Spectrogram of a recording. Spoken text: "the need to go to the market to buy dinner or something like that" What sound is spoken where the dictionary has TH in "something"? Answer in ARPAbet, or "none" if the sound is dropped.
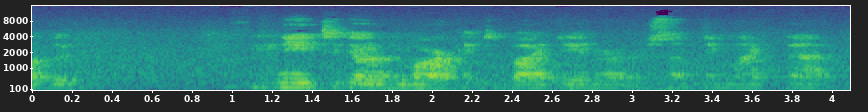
TH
